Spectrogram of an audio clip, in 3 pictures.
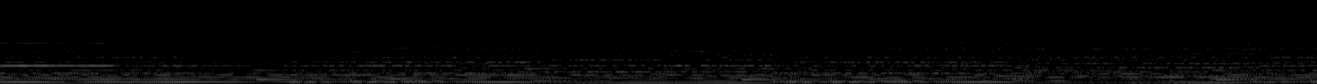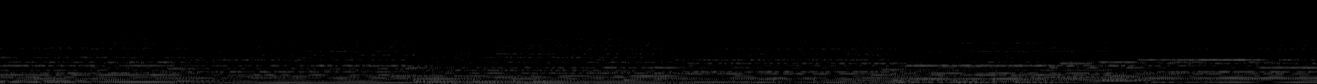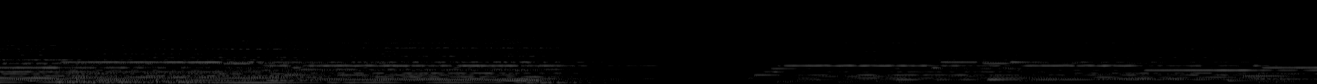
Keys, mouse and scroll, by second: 21.7 ctrl+z, 26.7 ctrl+shift+z, 31.0 ctrl+z, 37.6 ctrl+shift+z.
